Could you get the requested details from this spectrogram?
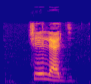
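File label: "челядь", Komi, female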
